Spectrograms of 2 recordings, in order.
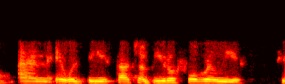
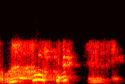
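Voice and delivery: a high, broken laugh near tears; a real laugh that breaks toward a sob; teary laugh; 14 semitones higher than usual. Real, not acted. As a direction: laugh it off while close to crying. Tearful laugh mid-story.

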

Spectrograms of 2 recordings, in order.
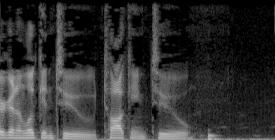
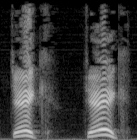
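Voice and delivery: loud, high-pitched shout to get his attention; calling out; 8 semitones higher, 6 dB louder than usual. Real, not acted. Host hailing his friend on the phone, calling out. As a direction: call out the name, high and loud.

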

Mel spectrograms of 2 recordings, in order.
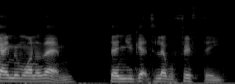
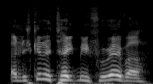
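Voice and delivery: yawning; 4 semitones higher, 8 dB louder than usual. Real, not acted. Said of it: "sorry, I'm yawning".

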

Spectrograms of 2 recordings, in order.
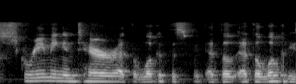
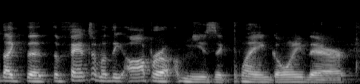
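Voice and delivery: ordinary delivery

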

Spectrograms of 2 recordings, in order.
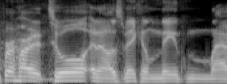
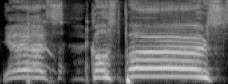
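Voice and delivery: high yell building louder; fan cheering; 4 dB louder, much slower than usual. Retold or imitated. Retelling cheers after every song, fan yelling. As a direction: holler for the team, stretching the last word.

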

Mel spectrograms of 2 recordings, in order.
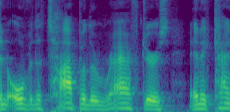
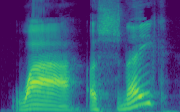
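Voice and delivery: louder hearty backwoods drawl; a visitor greeting grandly at the door; folksy old-timer Sebastian; 6 dB louder, slower than usual. Acted. Sebastian voiced.

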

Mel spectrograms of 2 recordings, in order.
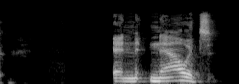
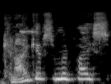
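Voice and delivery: mock eager CEOs; 11 semitones higher, 5 dB quieter than usual. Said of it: "They're like".

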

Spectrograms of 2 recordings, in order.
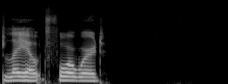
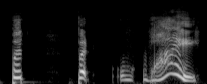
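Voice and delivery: stammering; 3 semitones higher than usual. A narrator's reading. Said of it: "he stammered in Rydrish".

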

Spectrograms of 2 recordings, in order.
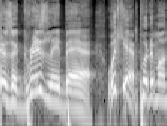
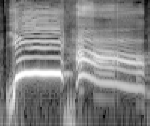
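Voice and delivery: high, loud rodeo yell; cowboy whoop; 6 dB louder than usual. Acted. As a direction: whoop like a cowboy slapping the bull. Cowboys send off bull.

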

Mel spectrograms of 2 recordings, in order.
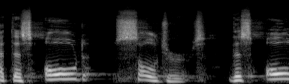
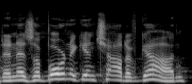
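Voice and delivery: normal talking voice

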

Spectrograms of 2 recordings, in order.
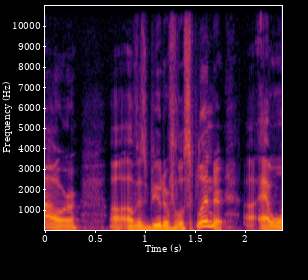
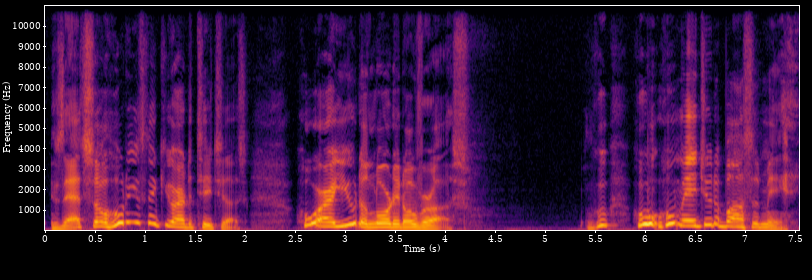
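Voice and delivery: indignant mock retort; 6 semitones higher, 4 dB louder than usual. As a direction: voice climbing high and loud, offended. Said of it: "they're indignant".

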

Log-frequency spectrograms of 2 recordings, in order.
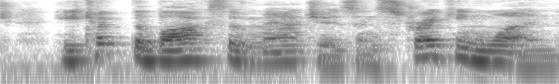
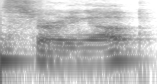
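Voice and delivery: ordinary delivery, nothing marked

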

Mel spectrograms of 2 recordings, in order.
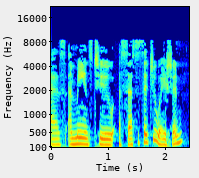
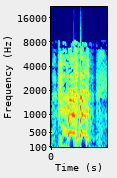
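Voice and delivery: high mock-maniacal cackle; maniacal laugh; 3 dB louder than usual. Mom taunting toddler in church, mock maniacal laugh. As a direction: cackle like a hammed-up villain. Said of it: "like, maniacal laugh".

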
